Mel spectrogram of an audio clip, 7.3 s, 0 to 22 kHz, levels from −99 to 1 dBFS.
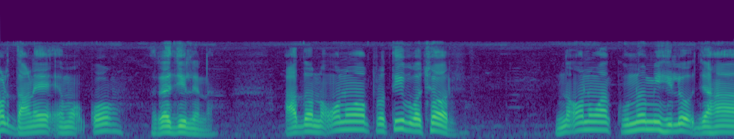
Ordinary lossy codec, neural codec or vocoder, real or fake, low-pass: none; none; real; 7.2 kHz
